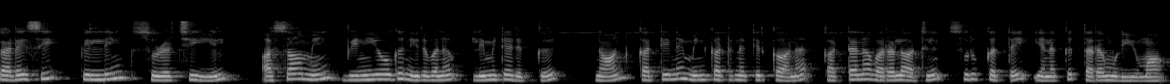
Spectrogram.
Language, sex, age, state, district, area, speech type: Tamil, female, 18-30, Tamil Nadu, Vellore, urban, read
